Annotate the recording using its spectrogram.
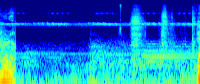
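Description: Crickets trilling steadily in a high, continuous tone.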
